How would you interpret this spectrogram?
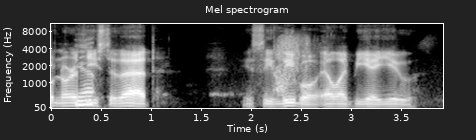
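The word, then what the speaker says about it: Libau: yeah okay go northeast of that you see Libo l-i-b-a-u H yeah but LeBlanc the Bible it's two-syllables oh you're not even zoomed in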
